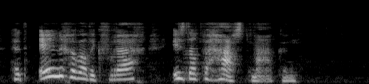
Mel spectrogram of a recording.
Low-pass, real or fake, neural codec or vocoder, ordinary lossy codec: 7.2 kHz; real; none; AAC, 32 kbps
